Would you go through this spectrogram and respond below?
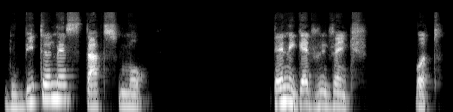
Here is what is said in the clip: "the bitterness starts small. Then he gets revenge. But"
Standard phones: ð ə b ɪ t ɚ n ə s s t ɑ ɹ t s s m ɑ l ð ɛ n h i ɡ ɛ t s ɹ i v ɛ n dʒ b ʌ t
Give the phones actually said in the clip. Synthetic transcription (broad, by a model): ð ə b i t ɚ n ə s s t ɑ t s s m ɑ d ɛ n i ɡ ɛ t ɹ i v ɛ n dʒ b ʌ t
